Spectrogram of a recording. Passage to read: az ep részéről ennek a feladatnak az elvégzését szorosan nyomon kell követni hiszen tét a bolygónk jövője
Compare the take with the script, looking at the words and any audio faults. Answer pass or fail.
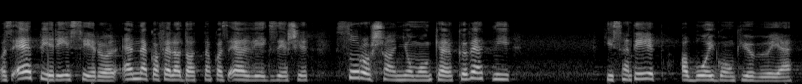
pass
